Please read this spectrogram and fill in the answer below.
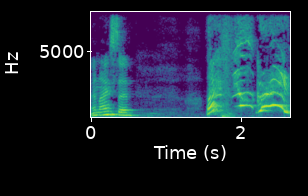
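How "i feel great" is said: very high, cracking, breaking yelp. Speaker retelling answering a woman at a barrier, reenacting a voice crack. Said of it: "my voice cracked".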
